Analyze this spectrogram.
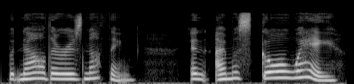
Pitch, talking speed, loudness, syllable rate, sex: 250 Hz, 170 wpm, -16 LUFS, 4.8 syllables/s, female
